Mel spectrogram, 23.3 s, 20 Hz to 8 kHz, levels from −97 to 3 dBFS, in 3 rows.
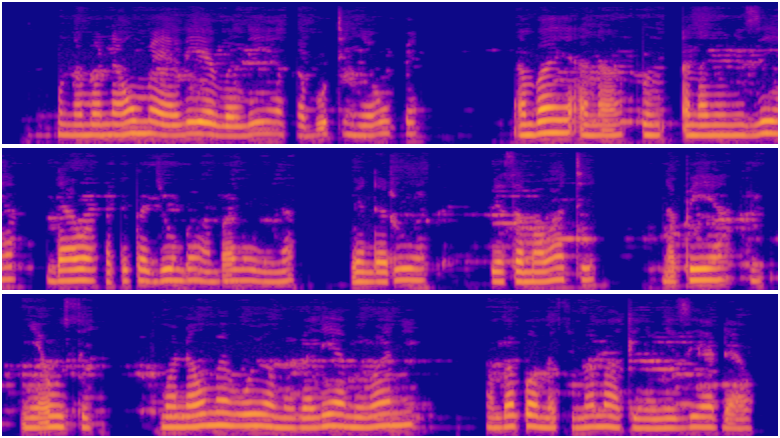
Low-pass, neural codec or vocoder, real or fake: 7.2 kHz; none; real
